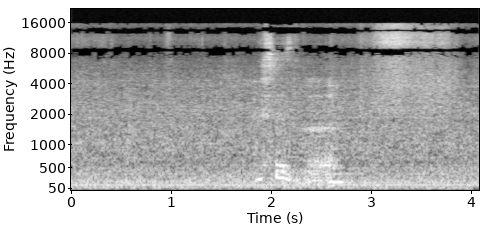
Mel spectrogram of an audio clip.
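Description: Steady low hum of background room noise, with a woman speaking briefly about two seconds in.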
